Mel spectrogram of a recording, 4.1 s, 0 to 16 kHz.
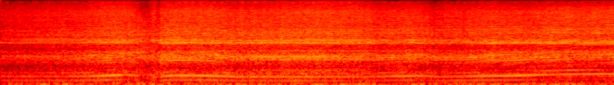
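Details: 1981 Suzuki GT250 X7 two-stroke barn find after full rebuild, first ride under throttle: steady drone slowly climbing in pitch, revs creeping without solid pull; slipping clutch, needs adjustment.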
